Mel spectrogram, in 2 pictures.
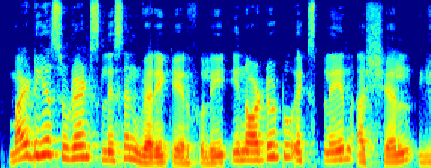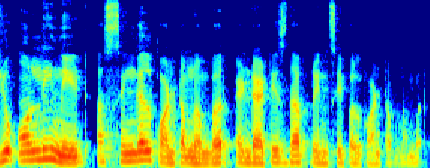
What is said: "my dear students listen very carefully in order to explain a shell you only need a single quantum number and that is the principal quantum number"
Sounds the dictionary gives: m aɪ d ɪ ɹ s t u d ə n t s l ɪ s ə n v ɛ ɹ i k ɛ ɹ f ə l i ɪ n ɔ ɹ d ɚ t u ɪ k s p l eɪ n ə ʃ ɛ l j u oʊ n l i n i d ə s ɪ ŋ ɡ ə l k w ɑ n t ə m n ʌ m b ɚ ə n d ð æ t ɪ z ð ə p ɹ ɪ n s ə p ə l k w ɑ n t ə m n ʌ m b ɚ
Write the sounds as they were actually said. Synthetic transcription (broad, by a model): m aɪ d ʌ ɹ s t u d ə n t s l ɪ s ə n v ɛ ɹ i k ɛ ɹ f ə l i ɪ n ɔ ɹ d ɚ t u ɪ k s p l eɪ n ə ʃ ɛ l j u oʊ n l i n i d ə s ɪ ŋ ɡ ə l k w ɑ n t ə m n ʌ m b ɚ ə n d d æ t ɪ z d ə p ɹ ɪ n s ə p ə l k w ɑ n t ə m n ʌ m b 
